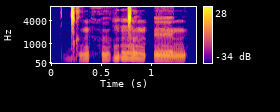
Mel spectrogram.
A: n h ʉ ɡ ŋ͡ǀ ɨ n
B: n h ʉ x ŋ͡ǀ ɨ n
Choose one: A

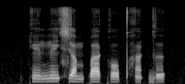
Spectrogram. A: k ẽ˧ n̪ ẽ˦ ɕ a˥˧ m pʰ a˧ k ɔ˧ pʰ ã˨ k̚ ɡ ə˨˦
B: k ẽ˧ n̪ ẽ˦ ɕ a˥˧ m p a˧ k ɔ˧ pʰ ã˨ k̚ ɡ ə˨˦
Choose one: B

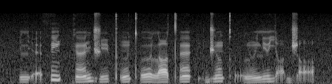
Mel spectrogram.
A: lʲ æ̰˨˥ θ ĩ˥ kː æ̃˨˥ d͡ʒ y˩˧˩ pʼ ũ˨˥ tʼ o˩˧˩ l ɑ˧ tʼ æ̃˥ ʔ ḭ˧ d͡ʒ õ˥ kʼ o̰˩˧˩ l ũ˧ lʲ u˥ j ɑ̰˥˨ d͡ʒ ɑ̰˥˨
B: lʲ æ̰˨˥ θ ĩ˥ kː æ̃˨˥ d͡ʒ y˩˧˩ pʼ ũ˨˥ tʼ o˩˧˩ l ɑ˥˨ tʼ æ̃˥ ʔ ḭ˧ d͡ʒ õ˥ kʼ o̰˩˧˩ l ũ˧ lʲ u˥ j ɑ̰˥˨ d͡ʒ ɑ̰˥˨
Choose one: B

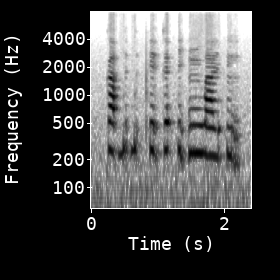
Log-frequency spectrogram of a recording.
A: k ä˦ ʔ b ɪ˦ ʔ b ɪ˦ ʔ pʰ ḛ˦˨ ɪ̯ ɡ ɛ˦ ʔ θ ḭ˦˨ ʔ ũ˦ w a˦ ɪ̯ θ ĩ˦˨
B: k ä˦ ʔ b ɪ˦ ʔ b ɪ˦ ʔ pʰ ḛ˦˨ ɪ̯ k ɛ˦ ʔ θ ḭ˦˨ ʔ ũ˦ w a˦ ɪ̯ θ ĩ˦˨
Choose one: B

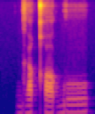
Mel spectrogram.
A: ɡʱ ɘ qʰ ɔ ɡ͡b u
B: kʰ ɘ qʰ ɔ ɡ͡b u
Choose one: A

